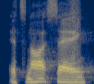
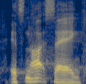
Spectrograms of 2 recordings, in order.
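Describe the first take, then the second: No difference in how they are said.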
